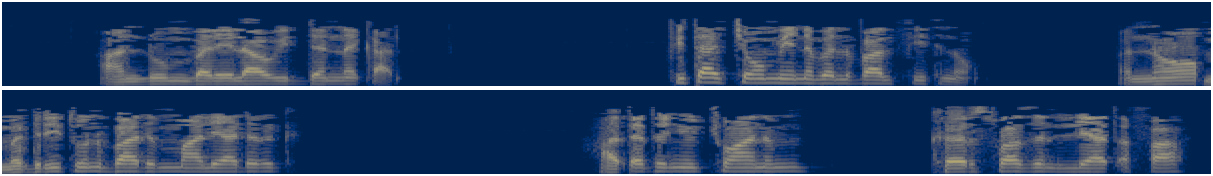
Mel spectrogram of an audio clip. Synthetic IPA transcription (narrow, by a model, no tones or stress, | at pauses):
ʔa̰nd̪umbəle̞lawjɪd̪ːənːəkʼa̰l | fit̪ʰat͡ʃːɛwɨmjɛnəβəlvalfit̪nə̰w | ʔɨ̰nːhoməd̪ɾit̪ʰunbad̪ɨmːalijad̪əɾɡ | ha̰t̪ʼət̪ʰəɲːo̞t͡ʃːwanɨm | kʰəɨɾswazənd̪ɨlijat̪ʼəfa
